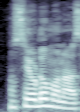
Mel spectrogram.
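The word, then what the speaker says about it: Pseudomonas: है सडोमोनास क्या है सडोमोनास यहां पे पी साइलेंट हो जाएगा तो सडोमोनास बच्चों उसके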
